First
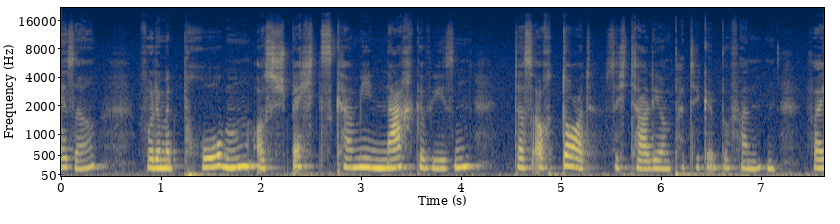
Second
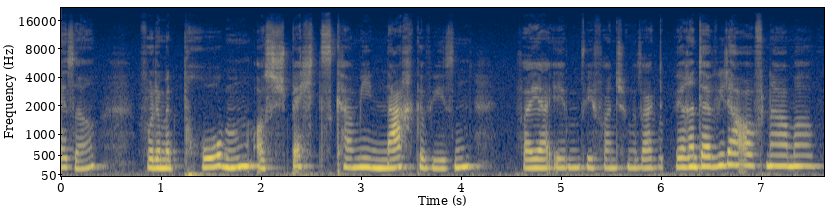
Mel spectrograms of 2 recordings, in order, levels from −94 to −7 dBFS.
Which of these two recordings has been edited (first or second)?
second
